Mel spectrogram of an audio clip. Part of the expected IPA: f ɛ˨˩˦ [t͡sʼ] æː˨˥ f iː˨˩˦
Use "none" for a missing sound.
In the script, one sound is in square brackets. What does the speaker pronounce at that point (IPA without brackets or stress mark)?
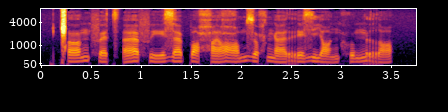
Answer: t͡sʼ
